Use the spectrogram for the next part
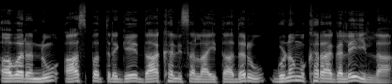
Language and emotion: Kannada, neutral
